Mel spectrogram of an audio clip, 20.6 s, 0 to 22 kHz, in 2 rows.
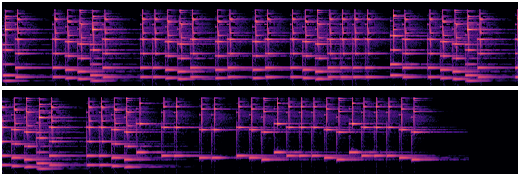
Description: happy 21.23 music box melody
